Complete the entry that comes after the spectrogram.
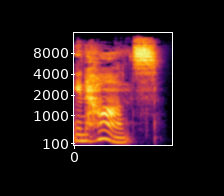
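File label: "enhance", British English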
